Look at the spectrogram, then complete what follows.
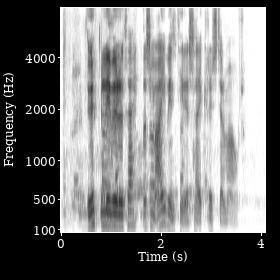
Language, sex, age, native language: Icelandic, male, 13, Icelandic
